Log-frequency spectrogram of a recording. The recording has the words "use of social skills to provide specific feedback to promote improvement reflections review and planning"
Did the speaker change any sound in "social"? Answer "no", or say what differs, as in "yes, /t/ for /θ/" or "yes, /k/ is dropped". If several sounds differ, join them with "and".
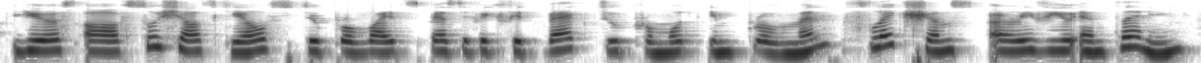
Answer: no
